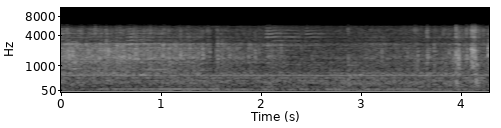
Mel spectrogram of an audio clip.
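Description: Steady crowd noise from the spectators at a cricket ground, easing a little after the first second or so.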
